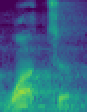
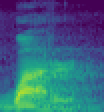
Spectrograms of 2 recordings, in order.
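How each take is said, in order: First: It is said with a French-style accent. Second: It is said with an American accent. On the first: The speaker calls it wrong. "Je ne dis pas water" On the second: The speaker calls it right. "je dis water"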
